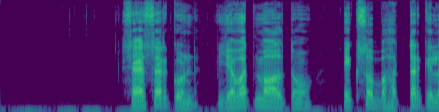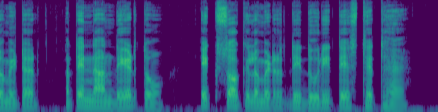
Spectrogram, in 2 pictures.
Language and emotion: Punjabi, neutral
